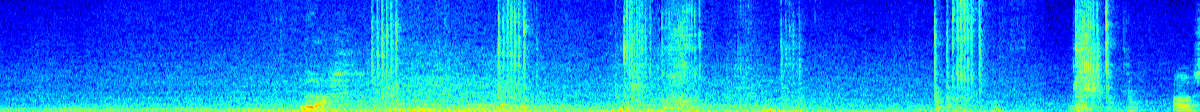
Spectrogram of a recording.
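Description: Ratchet wrench clicking in several short bursts as it works a crusty headlight mounting bolt, over a steady low hum in the first half.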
